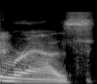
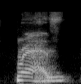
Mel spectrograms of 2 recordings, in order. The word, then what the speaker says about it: Mraz: yeah, I I say Mraz. – Mraz. Okay. Yeah. So, I try to make it one syllable.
